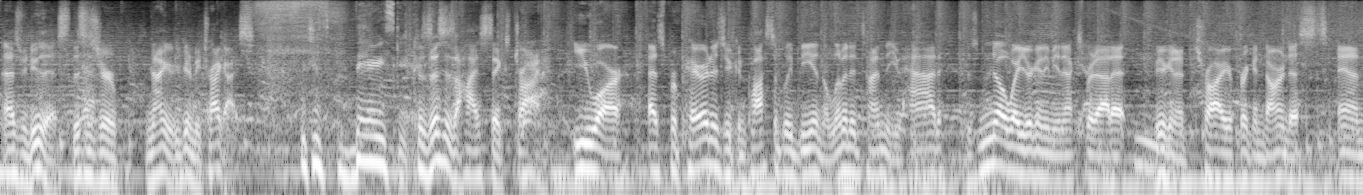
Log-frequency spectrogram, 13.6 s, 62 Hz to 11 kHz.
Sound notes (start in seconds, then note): 2.5 inhales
